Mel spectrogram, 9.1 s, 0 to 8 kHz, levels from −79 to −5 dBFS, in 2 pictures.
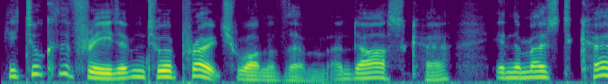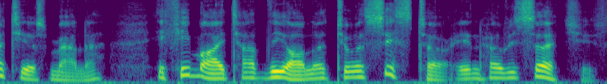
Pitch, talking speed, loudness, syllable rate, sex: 140 Hz, 190 wpm, -18 LUFS, 4.6 syllables/s, male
